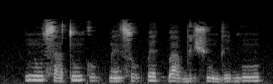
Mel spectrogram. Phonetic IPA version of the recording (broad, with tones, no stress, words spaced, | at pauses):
nũ˧sa˨tũ˧ko˨ k͡pɛ̃˨˦so˧k͡pɛ˦ɡ͡ba˦˨ bi˧ʃũ˨be˨˦ bũ˦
